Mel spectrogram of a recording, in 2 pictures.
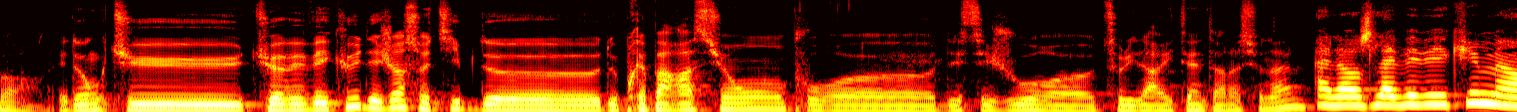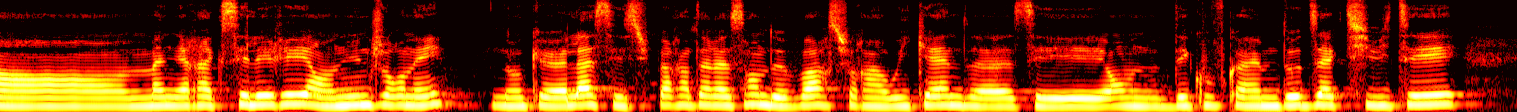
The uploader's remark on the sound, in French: Enregistrement de l'émission en direct du centre de vacances a Apinac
